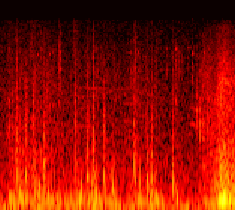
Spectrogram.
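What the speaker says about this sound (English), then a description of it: "Guan Yu's here. He has a horse" Horse hooves clip-clop in the video game SMITE as the character Guan Yu rides his mount, a quick run of crisp, rhythmic hoof knocks over about two seconds, fairly quiet.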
